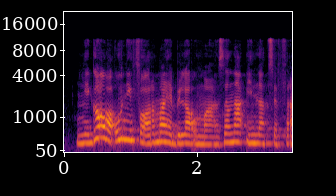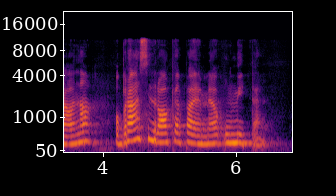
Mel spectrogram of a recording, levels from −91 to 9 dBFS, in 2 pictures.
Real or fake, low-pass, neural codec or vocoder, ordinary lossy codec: fake; 10.8 kHz; codec, 24 kHz, 3 kbps, HILCodec; none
